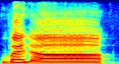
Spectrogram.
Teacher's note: الف مدہ چھوٹی مد ہے، 2 یا 3 حرکات کے جتنا لمبا کر کے پڑھیں گے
